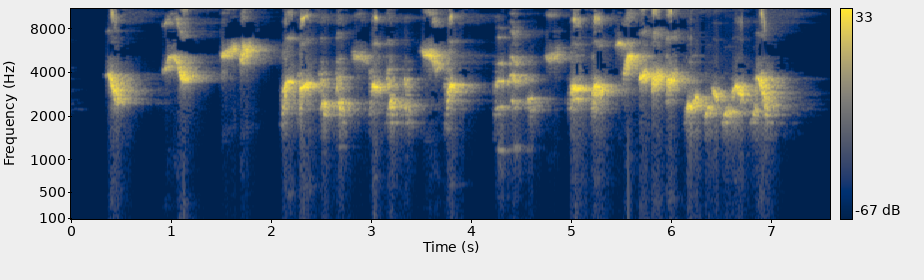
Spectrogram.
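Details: Asian pied starling training song: a lively run of short whistled and buzzy notes in quick succession, jumping between higher and lower pitches, delivered in a near-continuous stream over several seconds, clean and without background noise.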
